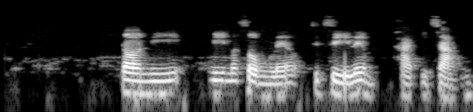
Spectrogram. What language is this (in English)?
Thai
